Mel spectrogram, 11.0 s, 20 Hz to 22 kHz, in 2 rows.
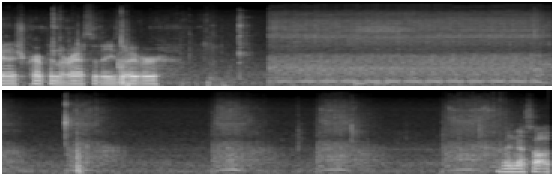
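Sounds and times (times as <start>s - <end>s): electric pump motor humming and rattling: 2.7s - 6.9s, 7.6s - 11.0s.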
